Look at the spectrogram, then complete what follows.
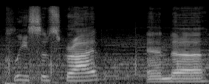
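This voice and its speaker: A man with a raspy, just-woken-up voice talking through a game item comparison in a relaxed way, full of fillers. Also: high voice, slow, rough recording. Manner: relaxed, lots of fillers and hedges. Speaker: gaming video host. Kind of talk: casual game commentary. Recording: loud background music.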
